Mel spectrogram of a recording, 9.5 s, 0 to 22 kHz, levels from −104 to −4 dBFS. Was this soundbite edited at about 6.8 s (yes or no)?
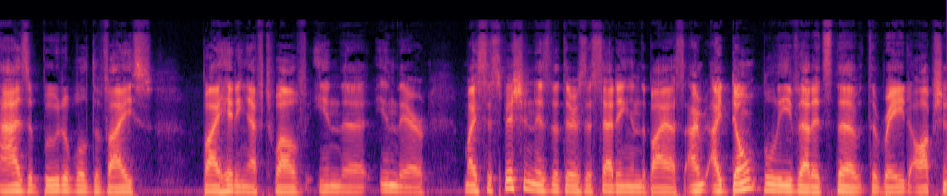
no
